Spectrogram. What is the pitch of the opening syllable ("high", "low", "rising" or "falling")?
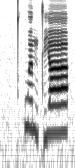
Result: falling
